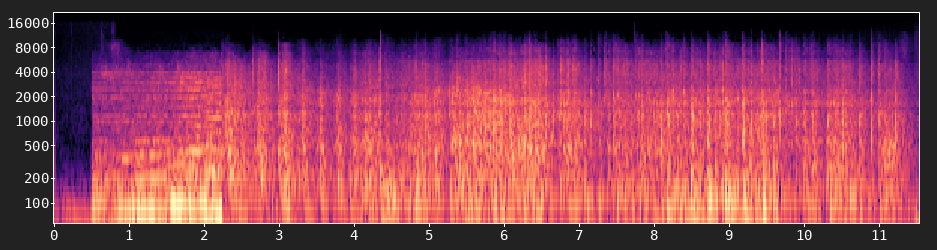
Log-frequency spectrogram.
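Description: Dense, rapid gunfire crackles without pause in a weekend street battle in the Tierra Caliente and Uruapan area of Michoacán, Mexico. Loud, sharp bursts overlap throughout, with a brief sustained horn-like tone at the start and no talking.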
